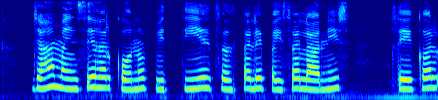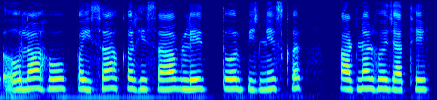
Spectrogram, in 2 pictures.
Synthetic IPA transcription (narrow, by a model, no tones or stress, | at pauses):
d͡ʒɐɦãməɪnseɦɐɾkɔːnoʋɪt̪ːiesə̃nst̪ʰalepəɪsalaːnɪs | leːkəɾoːlaɦopəɪsakəɾɦɪsaːbled̪oːɾbɪd͡ʒneːskəɾ | paːɾʈnəɾɦod͡ʒaːt̪eː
